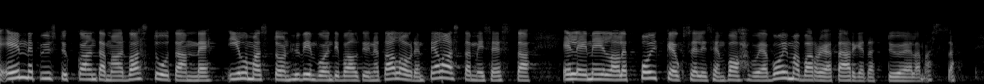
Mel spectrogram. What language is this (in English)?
Finnish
